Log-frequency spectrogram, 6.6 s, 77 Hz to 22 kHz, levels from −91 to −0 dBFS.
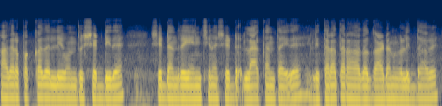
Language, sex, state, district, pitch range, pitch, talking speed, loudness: Kannada, male, Karnataka, Bangalore, 115-120 Hz, 115 Hz, 145 wpm, -15 LUFS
